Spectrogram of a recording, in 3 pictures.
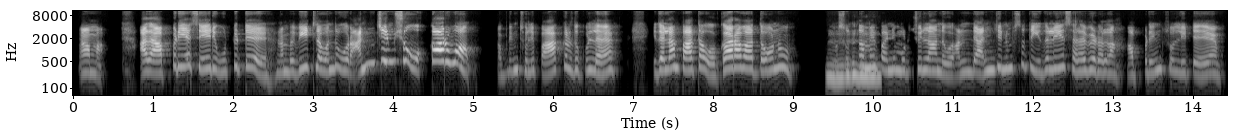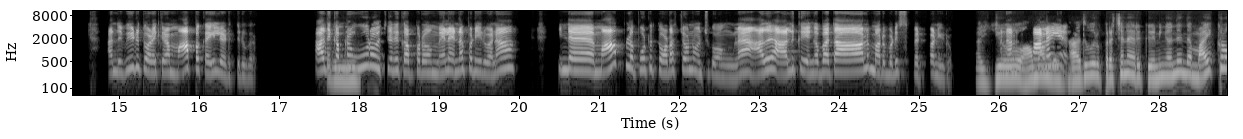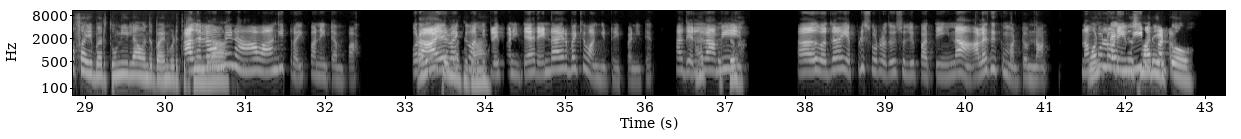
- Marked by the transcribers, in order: tapping; in English: "மாப்ப"; "சரிங்க" said as "சரிங்கி"; in English: "மாப்புல"; in English: "ஸ்ப்ரெட்"; in English: "மைக்ரோஃபைபர்"
- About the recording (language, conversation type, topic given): Tamil, podcast, எளிய, குறைந்த செலவில் வீட்டை சுத்தம் செய்யும் நுட்பங்கள் என்ன?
